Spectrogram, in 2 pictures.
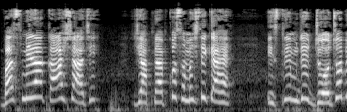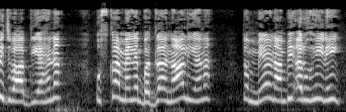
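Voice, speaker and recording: A woman's voice: very high voice, normal speed, sharp tone, no room sound. A woman voicing a scheming, vengeful middle-aged mother-in-law in a cartoon, with taunting, spiteful muttering.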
